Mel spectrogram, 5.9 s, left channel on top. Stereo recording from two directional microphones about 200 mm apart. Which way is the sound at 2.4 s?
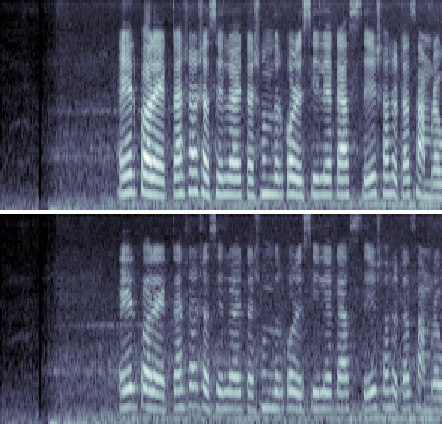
50° left (ahead or behind).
